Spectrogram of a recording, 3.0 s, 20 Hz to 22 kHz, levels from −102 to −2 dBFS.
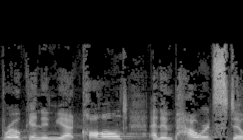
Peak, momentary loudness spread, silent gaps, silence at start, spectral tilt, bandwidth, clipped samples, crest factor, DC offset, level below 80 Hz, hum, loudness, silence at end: -14 dBFS; 6 LU; none; 0 s; -1.5 dB/octave; 15.5 kHz; under 0.1%; 16 dB; under 0.1%; -72 dBFS; none; -29 LUFS; 0 s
